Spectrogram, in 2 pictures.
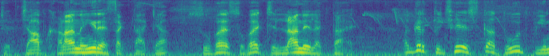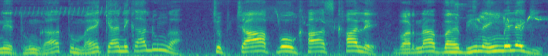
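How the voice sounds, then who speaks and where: Casting: man voicing greedy village milkman for cartoon moral tale; high, very animated, grumpy scolding; noisy animal ambience. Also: normal speed. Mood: irritated, stingy. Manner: scolding, exaggerated complaining delivery. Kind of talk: animated Hindi moral story dialogue. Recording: noisy track, cattle and cricket sounds.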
